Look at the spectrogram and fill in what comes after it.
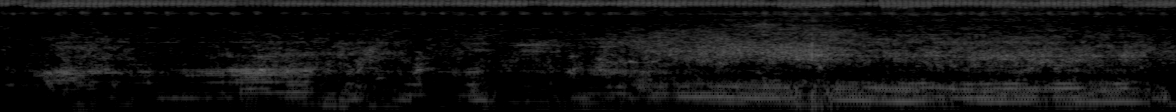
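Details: Crickets chirping continuously as a calming bedtime soundscape, a constant high shrill trill with short breaks, layered over louder, softer-pitched rustling and murmuring background noise that swells and fades.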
